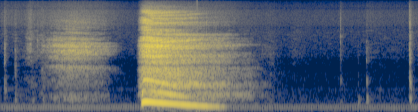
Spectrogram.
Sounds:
Sigh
